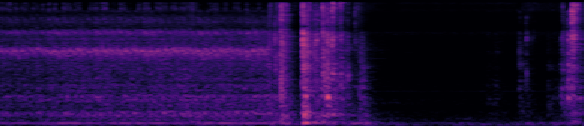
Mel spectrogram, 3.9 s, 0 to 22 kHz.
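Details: Zenith Video Director VR-8500PT, a basic Beta VCR (Beta III recording): a smooth two-second mechanical whirr, a couple of firm clunks as the cassette lifts, then light clicks; a normal, healthy tape unload and eject.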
